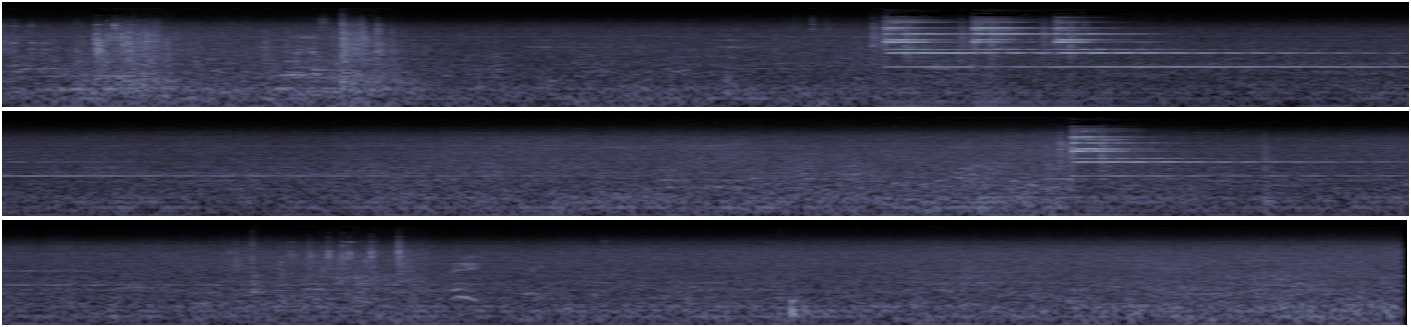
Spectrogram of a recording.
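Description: Pit-shaft signal bell struck three times in quick succession about six seconds in, each ring dying away slowly, then struck once more about ten seconds later: signals between the cage and the winding engineman during man-riding. Short metallic clatters of the cage gates being worked come near the start and again past the middle, over a steady background noise.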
